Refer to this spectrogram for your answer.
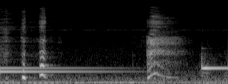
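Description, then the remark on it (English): A doorbell is pressed over and over, its electronic chimes ringing several times in quick, uneven succession, fairly loud, with no voices. “And then just continually presses the doorbell like 30 times until the person comes to the door.”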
